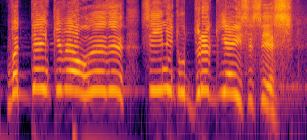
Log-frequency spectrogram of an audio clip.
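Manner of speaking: high, scolding crowd voice; irritated bystanders snapping at a beggar; crowd telling him off. Acted. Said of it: "die daar riepen van".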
